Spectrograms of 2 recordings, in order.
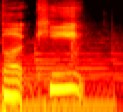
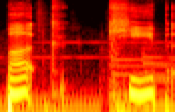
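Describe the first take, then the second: First: The two parts are run smoothly together. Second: Both parts are said separately and fully.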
